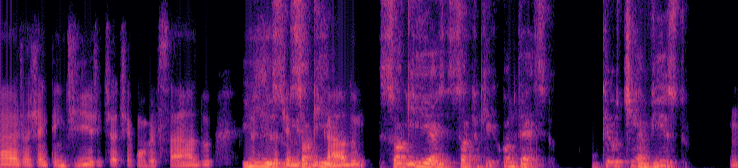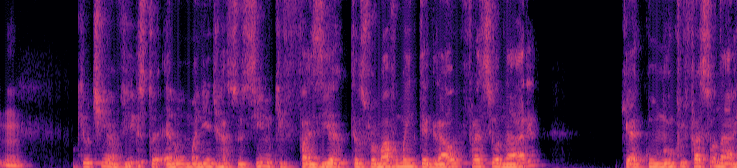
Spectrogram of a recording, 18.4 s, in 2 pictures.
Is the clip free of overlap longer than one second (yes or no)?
no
